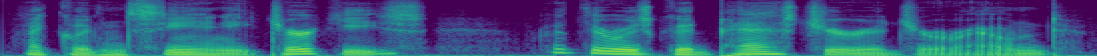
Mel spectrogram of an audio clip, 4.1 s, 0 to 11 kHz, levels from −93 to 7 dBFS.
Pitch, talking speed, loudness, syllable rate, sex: 105 Hz, 160 wpm, -17 LUFS, 5.2 syllables/s, male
